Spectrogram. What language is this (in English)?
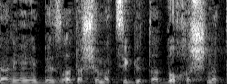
Hebrew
